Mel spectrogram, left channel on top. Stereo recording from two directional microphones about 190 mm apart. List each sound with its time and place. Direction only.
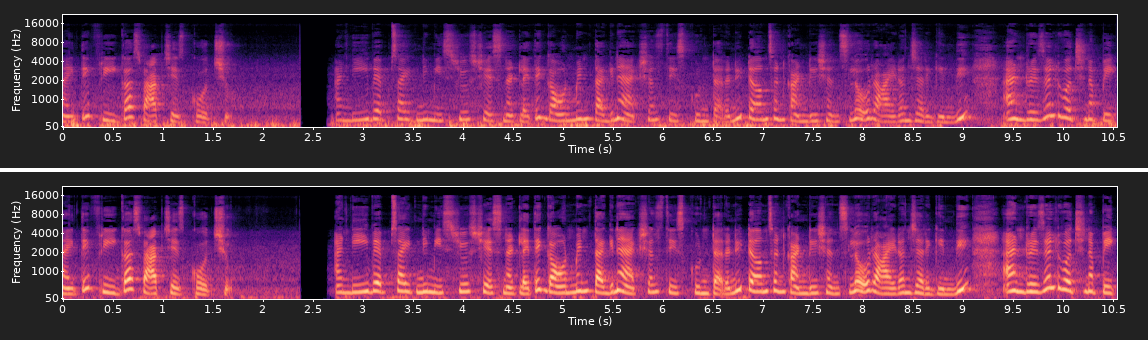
0.0 s a woman's voice: 30° right (ahead or behind)
2.7 s a woman's voice: 35° right (ahead or behind)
